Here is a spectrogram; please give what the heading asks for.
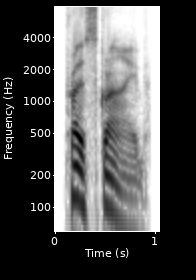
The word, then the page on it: proscribe: British English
